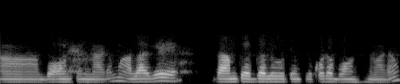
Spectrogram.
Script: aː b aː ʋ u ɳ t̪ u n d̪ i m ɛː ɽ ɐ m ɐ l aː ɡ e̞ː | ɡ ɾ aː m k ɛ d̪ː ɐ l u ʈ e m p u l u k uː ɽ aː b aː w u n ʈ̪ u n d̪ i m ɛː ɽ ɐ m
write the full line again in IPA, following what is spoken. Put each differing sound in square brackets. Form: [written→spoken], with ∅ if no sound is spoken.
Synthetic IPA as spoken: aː b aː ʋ u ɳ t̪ u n d̪ i m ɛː ɽ ɐ m ɐ l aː ɡ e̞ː | ɡ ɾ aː m [k→p] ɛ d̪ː ɐ l u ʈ e m p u l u k uː ɽ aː b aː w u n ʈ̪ u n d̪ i m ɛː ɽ ɐ m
